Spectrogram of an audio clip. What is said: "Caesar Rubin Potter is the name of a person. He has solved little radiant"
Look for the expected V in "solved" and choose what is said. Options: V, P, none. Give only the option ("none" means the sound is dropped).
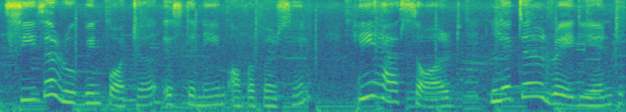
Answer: none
